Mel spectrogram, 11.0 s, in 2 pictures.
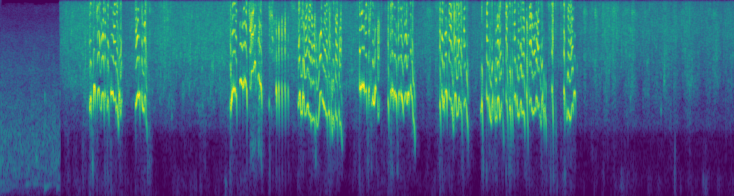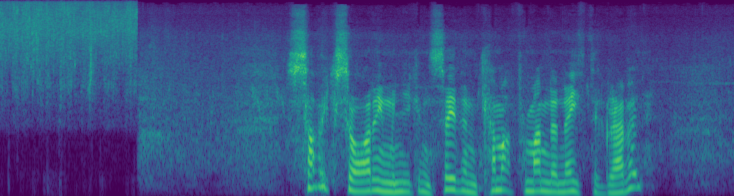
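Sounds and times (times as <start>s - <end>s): bird singing warbling phrases: 0.5s - 4.5s
stream hissing: 0.5s - 6.7s.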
